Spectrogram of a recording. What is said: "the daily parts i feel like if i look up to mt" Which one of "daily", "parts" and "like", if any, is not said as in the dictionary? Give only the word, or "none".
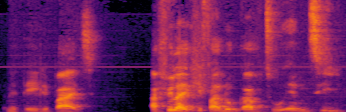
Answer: parts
